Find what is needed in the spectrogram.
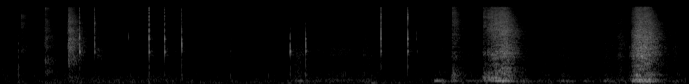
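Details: Irregular sharp clicks and scraping grinding sounds, with a few louder rasping bursts, in a quiet room: teeth grinding (bruxism) in a Maine Coon cat.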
